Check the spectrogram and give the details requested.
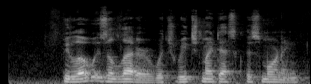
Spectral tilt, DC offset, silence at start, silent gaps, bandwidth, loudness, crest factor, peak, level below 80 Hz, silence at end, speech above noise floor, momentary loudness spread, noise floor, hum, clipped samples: -5.5 dB/octave; under 0.1%; 0.1 s; none; 15.5 kHz; -23 LUFS; 18 dB; -4 dBFS; -50 dBFS; 0 s; 24 dB; 8 LU; -46 dBFS; none; under 0.1%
